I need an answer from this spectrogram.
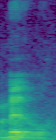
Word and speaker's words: Mu: Our explorer is naming it Mew. Or Mu. As in the Greek letter. It could be pronounced after the Pokemon too, but you never know.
